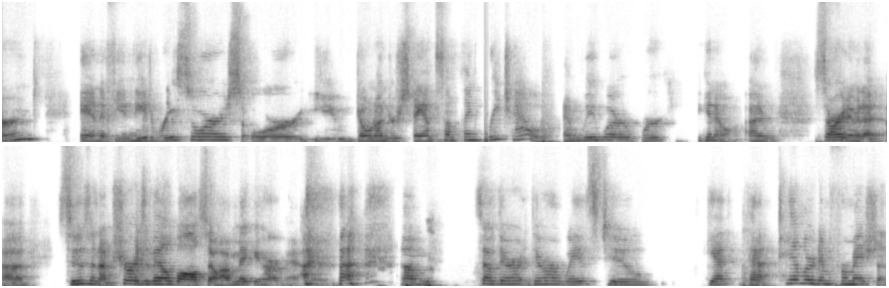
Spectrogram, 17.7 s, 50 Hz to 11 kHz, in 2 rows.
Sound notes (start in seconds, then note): 12.3 laughs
